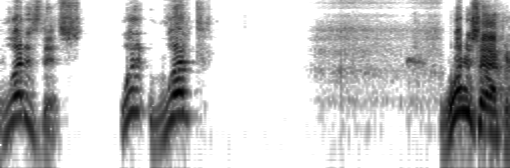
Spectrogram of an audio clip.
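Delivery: acted, baffled stammering, swooping bewildered disbelief. Retelling own reaction to a movie scene: imitating own past confusion. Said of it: "I was like".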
